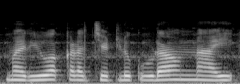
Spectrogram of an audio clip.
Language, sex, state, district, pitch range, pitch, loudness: Telugu, female, Telangana, Hyderabad, 200-210 Hz, 205 Hz, -14 LUFS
